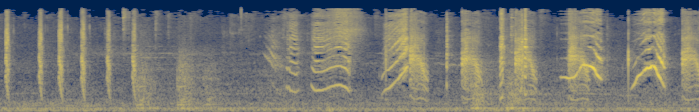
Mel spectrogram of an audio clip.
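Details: Several pet parrots, kept indoors and filmed talking and dancing on a charpai, make wavering, wobbling calls that rise and fall, ending in two brighter chirped notes, with tapping clicks and room noise throughout.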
